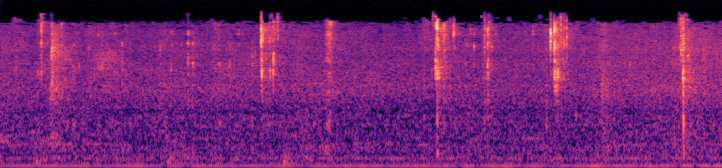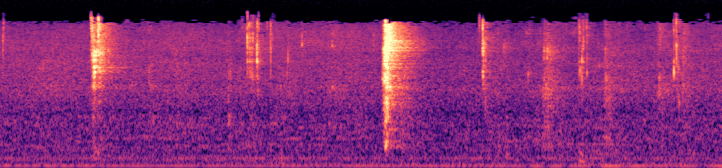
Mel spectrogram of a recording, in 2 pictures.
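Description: Eating by hand: chewing with wet mouth clicks and lip smacks as fingers are licked clean, one click much louder about eight seconds in.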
